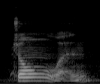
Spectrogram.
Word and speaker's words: 中文: Example, again, 中文, 中文, Chinese. By the way, the ZH Z here says the same as D in dream. Z, Z. Zhong, Zhong. Okay?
